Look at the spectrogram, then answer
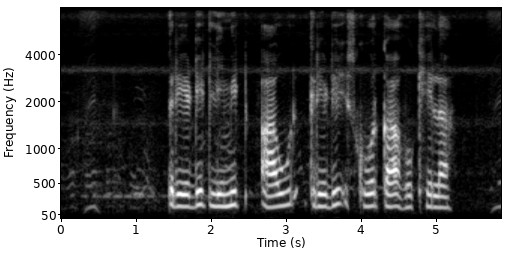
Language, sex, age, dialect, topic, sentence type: Bhojpuri, male, 18-24, Southern / Standard, banking, question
